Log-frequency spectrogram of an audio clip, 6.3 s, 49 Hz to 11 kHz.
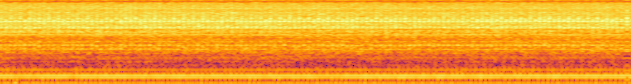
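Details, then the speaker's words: Rover 400 at about 170,000 km, cold idle: steady, hard knock about 3.5 beats a second over the engine; owner suspects a slightly bent con rod, cause not confirmed. "now I tried to understand where the noise was coming from and I've read some things and there are two major options to me one a slightly bent G Rod I it's not impossible I think that has happened with these engines"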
